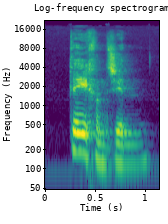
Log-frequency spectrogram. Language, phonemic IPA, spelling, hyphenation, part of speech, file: Dutch, /ˈteːɣə(n)ˌzɪn/, tegenzin, te‧gen‧zin, noun, Nl-tegenzin.ogg
- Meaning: a reluctance, an unwillingness to do or accept something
